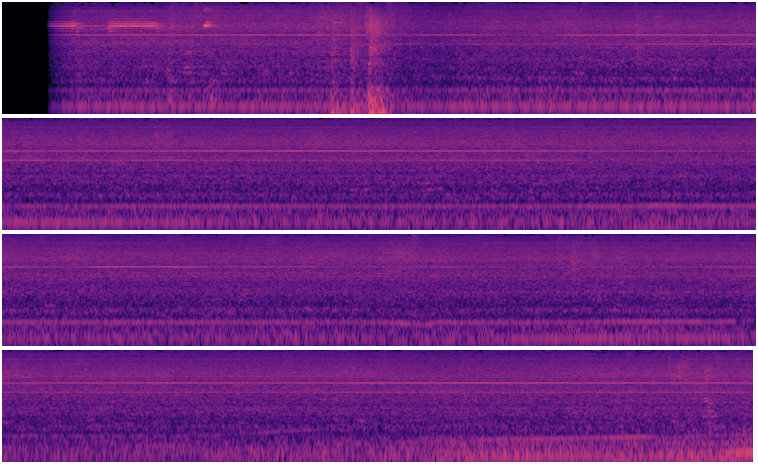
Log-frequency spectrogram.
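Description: City bus engine running, heard from inside the passenger cabin, a steady low hum with a faint high whine above it. There is one loud knock a few seconds in. Near the end the engine note rises and grows louder as the bus pulls away.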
